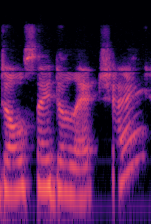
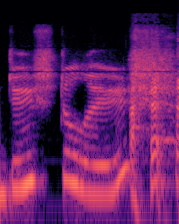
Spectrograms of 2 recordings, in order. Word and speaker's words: dulce de leche: And it wasn't until the end of that week that the woman working there took me aside and she said, actually, love, I've just got to tell you, it's pronounced dulce de leche. And I've been asking for a scoop of douche deluge for a whole week.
